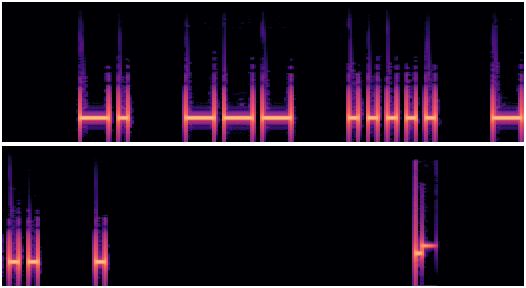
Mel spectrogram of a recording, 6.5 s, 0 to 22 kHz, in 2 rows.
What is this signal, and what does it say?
Morse code, heard as a keyed tone, about 20 wpm, spaced as for 15 wpm, 700 Hz. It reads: NO5DE
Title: 088 Lesson 15g - Number 5 - Call Signs 20wpm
